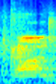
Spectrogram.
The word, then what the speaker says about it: Wang: Okay, Wang is Wong. Hashtag Wang is Wong. That's okay. Just explain. W-A-N-G, W-O-N-G, spelled and pronounced the same way, spelled differently. W-A-N-G is Northern and Central Chinese. W-O-N-G is Southern Chinese.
